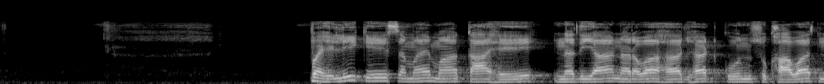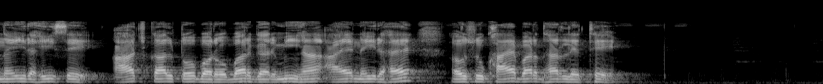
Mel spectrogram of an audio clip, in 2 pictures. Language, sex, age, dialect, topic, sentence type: Chhattisgarhi, female, 25-30, Western/Budati/Khatahi, agriculture, statement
